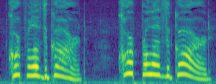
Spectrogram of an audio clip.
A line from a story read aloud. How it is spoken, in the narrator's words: shouted the sentinel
